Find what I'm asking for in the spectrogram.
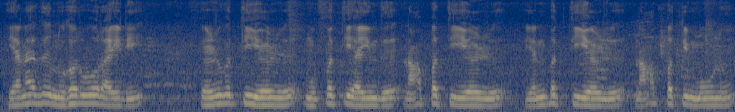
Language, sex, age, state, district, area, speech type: Tamil, male, 60+, Tamil Nadu, Thanjavur, rural, read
